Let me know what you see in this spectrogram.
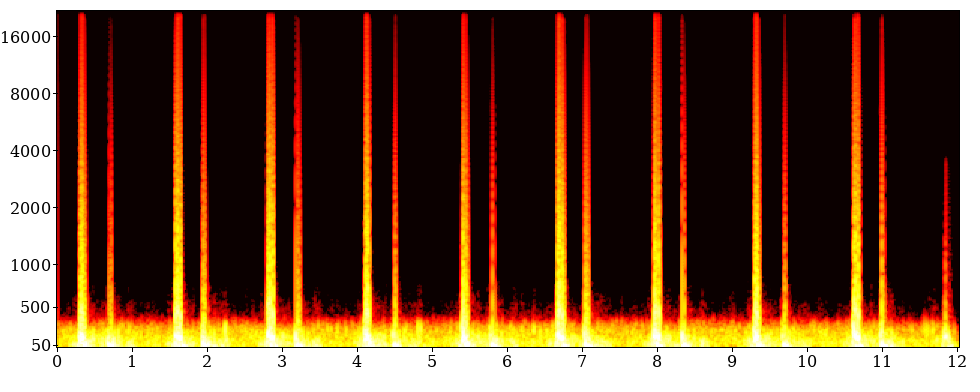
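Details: Third heart sound (S3 gallop) from the person's own heart, who hopes it reflects athletic training rather than heart failure: slow, steady heartbeat near 46/min with a soft, low extra thump just after S2.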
